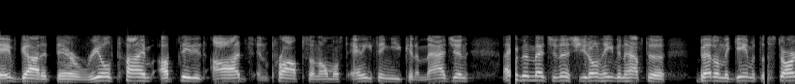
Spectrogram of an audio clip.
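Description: Packet loss on an ADPCM call at 5.10 s and 7.64 s: about 60 ms, then 40 ms, of speech drops to hard-edged silence. The decoder's adaptive predictor and step size lose step with the sender's, so sound returns with brief distortion.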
